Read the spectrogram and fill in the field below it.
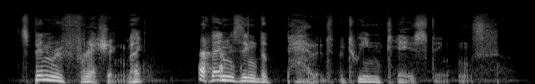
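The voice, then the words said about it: Classy put-on British accent. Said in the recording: “Say it in a British accent, you'll really sound classy.”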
